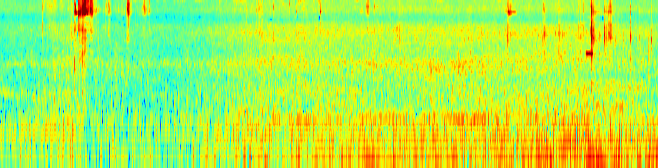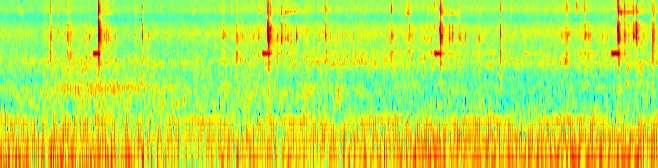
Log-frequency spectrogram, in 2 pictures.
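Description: Self-serve car wash high-pressure pump running steadily on the rinse setting, a hum that builds up over the first couple of seconds and then holds. A short high beep sounds about every two seconds, with a few light clicks.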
